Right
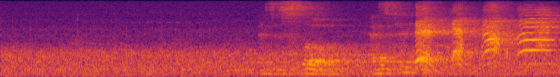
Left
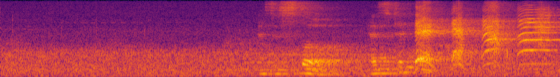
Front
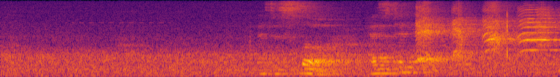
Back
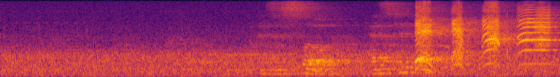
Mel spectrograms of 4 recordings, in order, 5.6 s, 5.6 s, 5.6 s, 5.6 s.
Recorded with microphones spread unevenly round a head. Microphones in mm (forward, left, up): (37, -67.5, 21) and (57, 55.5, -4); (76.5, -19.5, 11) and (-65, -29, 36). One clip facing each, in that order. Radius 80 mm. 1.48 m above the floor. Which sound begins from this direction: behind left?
Laughter, at 4.1 s.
